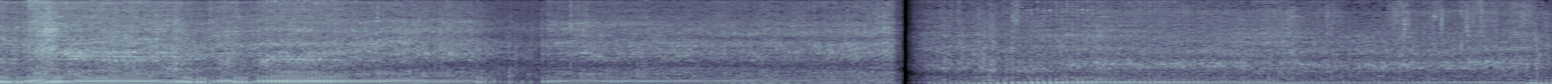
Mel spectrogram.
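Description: Honda motorcycle engine running and revving up and down as the bike is ridden over a rough, rocky dirt track. About nine seconds in, the sound cuts out for a moment, then returns as a steadier, lower engine drone.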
